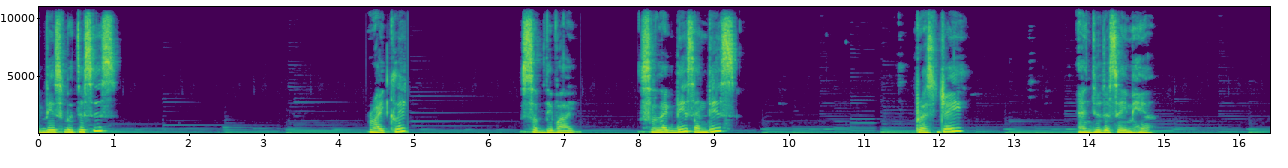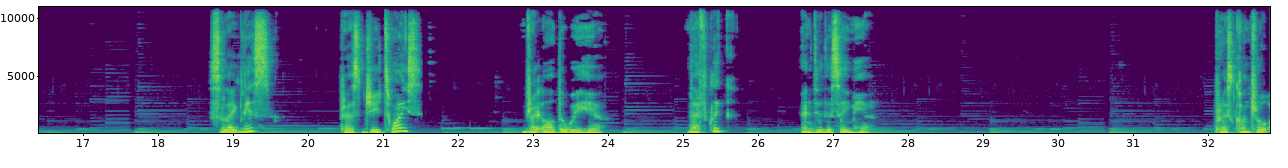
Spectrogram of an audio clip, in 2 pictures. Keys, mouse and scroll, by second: 0.4 click, 2.1 shift+click, 3.2 shift+click, 3.9-5.7 middle drag, 5.7-7.8 right drag, 7.8-9.8 middle drag, 9.8 drag, 11.0 click, 12.1 shift+click, 14.1 j, 15.1 click, 16.2 shift+click, 17.8 j, 20.1 click, 21.9 g, 26.7 click, 29.2 g, 30.9-32.8 middle drag.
